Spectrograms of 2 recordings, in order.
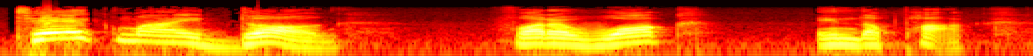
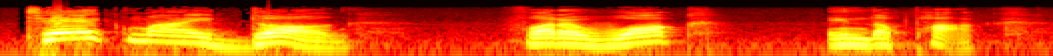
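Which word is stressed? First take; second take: dog; dog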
